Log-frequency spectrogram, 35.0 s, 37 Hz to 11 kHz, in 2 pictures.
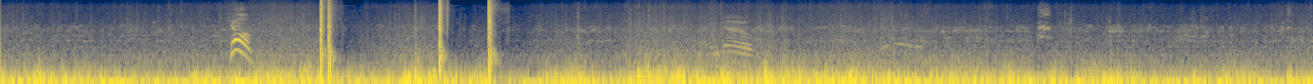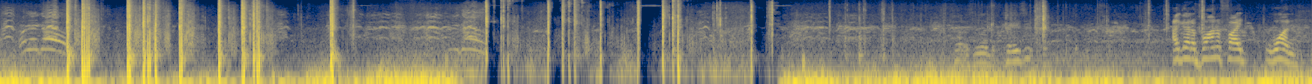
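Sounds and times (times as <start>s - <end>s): wind rumble on microphone: 0.0s - 23.8s, 27.9s - 35.0s
shotgun shots: 4.2s - 4.6s, 5.8s - 6.8s, 18.4s - 21.3s, 21.9s - 22.3s
geese calling: 6.3s - 8.4s, 9.9s - 35.0s.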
